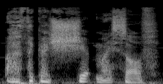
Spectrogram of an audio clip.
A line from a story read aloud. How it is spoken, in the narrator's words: Kenny grunted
